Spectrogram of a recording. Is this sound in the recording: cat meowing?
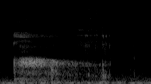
no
